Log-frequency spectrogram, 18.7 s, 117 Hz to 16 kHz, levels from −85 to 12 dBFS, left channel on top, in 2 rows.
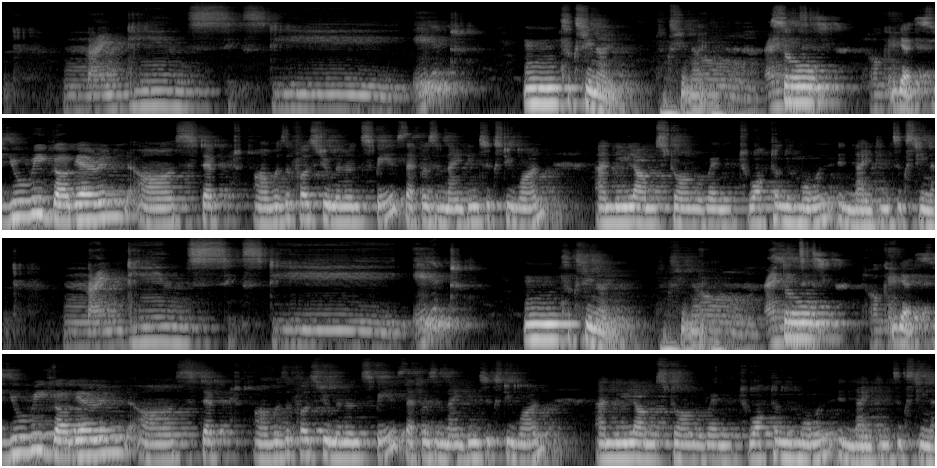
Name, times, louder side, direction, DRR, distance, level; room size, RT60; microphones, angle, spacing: voice 1, 0.6-4.6 6.9-8.2 8.7-9.0, right 1 dB, 40° right, -1 dB, 7.9 m, -32 dB
voice 2, 5.2-6.2 6.6-7.2 7.7-8.2 8.9-11.5 11.8-14.8 15.3-18.6, equal, 40° left, 6 dB, 2.3 m, -19 dB
29.0 x 23.5 x 7.1 m, 0.67 s
head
